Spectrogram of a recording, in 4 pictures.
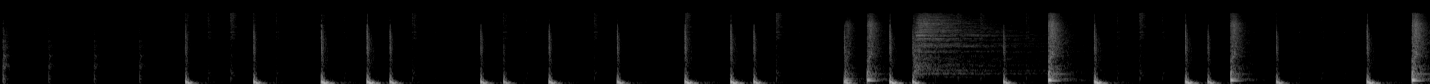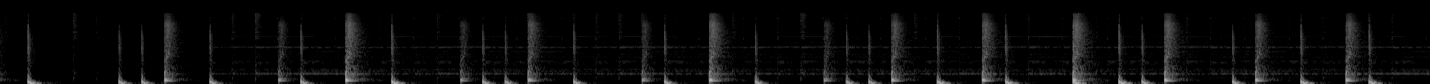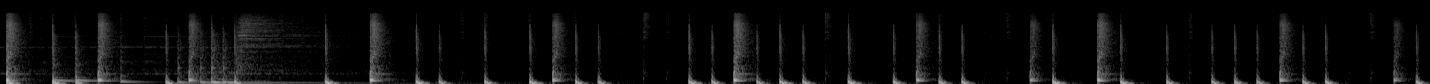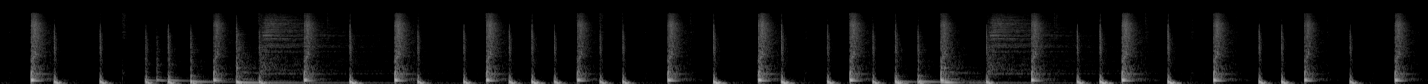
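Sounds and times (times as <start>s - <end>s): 
drum track at 132 bpm: 1.8s - 57.1s.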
